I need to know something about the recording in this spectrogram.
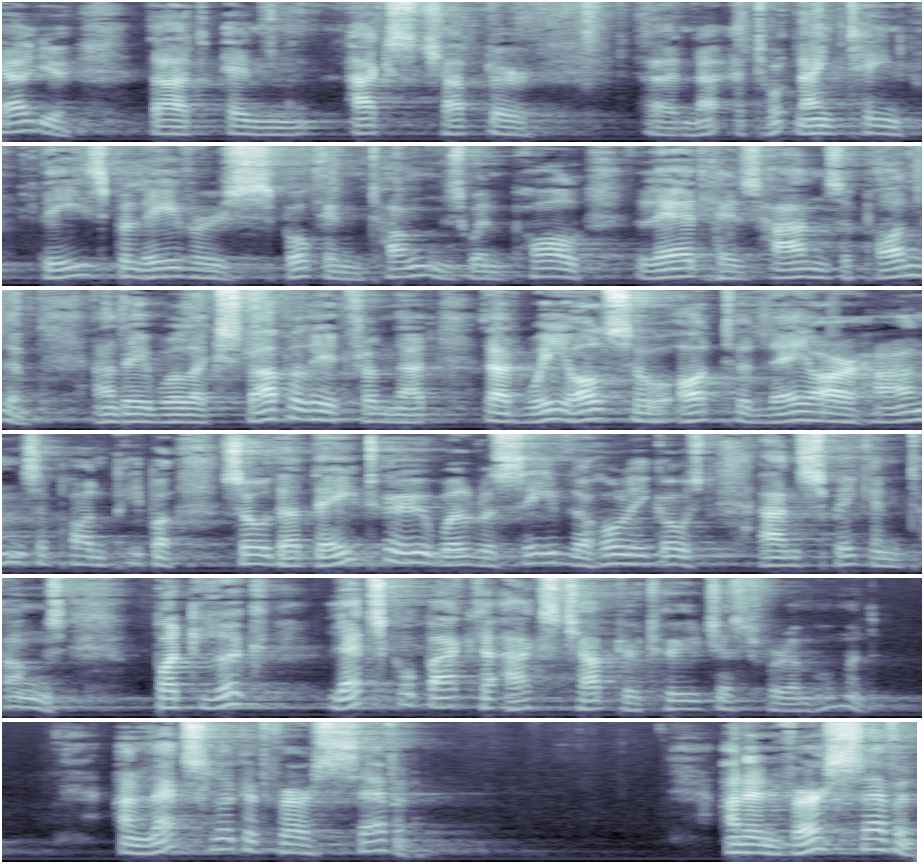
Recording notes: In this portion of a sermon preached at Templepatrick Reformed Church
